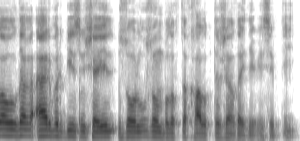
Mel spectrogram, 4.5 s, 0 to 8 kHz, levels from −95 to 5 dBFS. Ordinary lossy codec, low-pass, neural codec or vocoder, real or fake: none; none; codec, 16 kHz, 4 kbps, FreqCodec, larger model; fake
